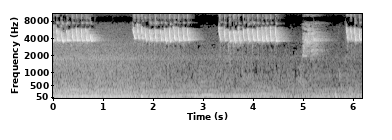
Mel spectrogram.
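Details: Rapid, high, buzzy trill phrases from a cucak cungkok, kept as a vocal tutor for other songbirds. Roughly one-second rolls repeat with short breaks, and one phrase is briefer and lower.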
